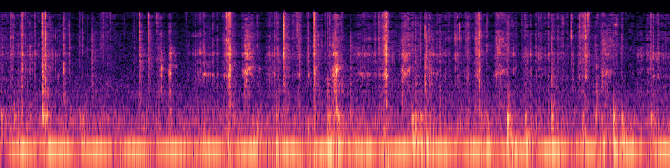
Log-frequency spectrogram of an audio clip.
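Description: A knife blade shaves and scrapes curls off a solid pale yellow soap bar with a green edge. It makes rapid, dry, crinkly scraping and bright ticking cuts over a steady low hum.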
